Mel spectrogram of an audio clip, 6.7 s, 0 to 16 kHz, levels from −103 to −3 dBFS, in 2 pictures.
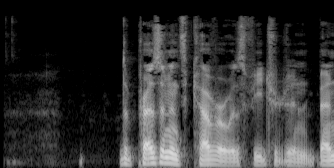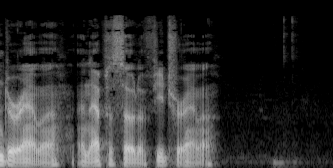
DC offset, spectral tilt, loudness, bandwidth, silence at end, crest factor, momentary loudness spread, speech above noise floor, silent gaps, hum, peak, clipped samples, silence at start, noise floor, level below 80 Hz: under 0.1%; -6.5 dB/octave; -28 LUFS; 11.5 kHz; 1.2 s; 20 dB; 12 LU; 50 dB; none; none; -8 dBFS; under 0.1%; 1.2 s; -78 dBFS; -50 dBFS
